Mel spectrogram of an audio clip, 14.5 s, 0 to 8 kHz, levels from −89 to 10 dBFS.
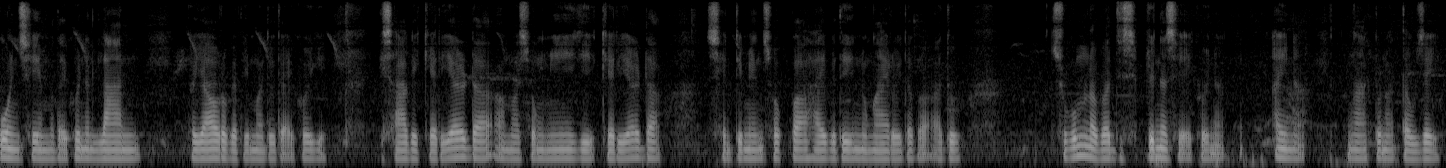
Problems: background sounds at intervals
